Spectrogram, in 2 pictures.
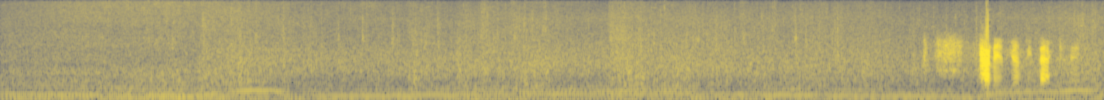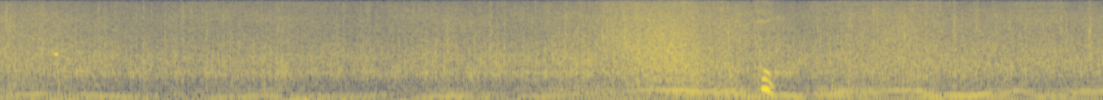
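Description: A vehicle engine hums and shifts in pitch as it drives.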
